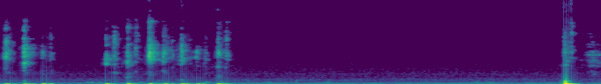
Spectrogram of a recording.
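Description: Computer keyboard typing while ID details are entered, with a quick burst of key clicks for about three seconds, then near silence and one sharp isolated keystroke or click near the end.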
